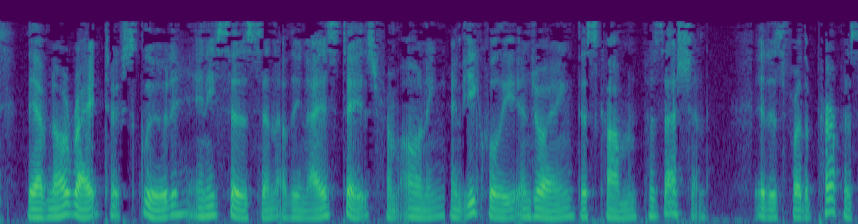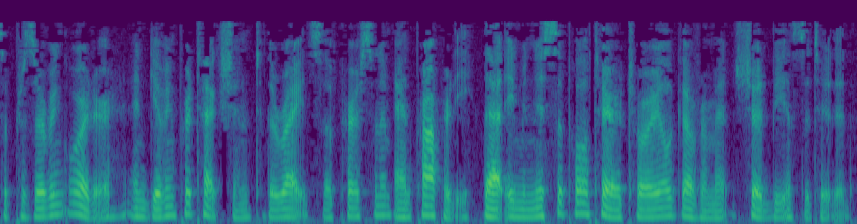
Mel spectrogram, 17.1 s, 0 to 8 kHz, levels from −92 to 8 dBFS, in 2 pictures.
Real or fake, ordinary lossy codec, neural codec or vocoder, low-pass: real; MP3, 24 kbps; none; 7.2 kHz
